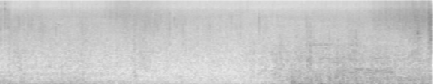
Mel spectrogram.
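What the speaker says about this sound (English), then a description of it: "Oh, he shoots lightning." Lightning spell cast by an enemy in modded Skyrim, heard as a continuous crackling, rumbling roar like a thunderstorm, loud and sustained, surging stronger near the end.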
